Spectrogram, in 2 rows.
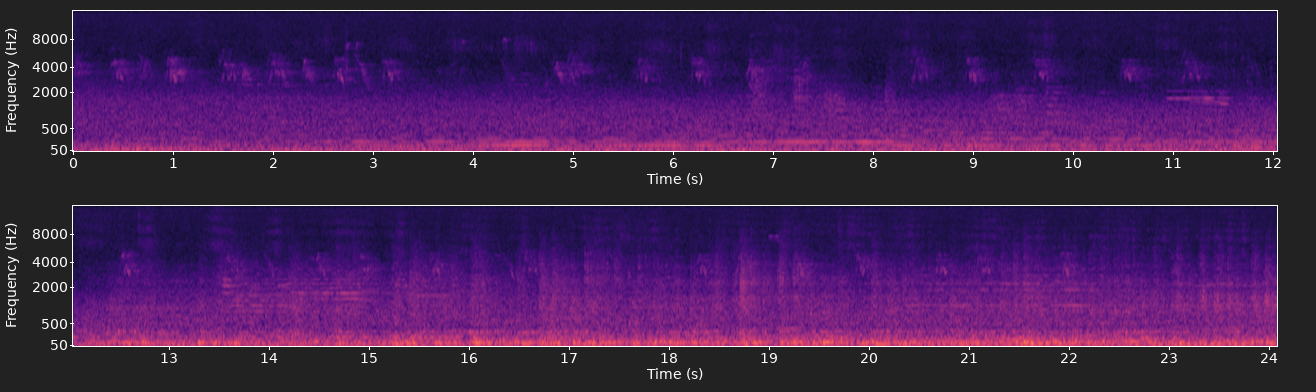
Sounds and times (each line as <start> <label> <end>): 10.2 Straßenbahn 24.0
